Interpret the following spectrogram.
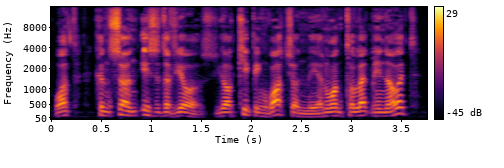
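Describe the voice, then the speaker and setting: A man's voice: medium pitch, quick pace, a little mellow, dry recording, close to an everyday voice. A man voicing a feverish, suspicious young man who speaks in a tense, accusing way, in an audiobook reading. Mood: defiant.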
